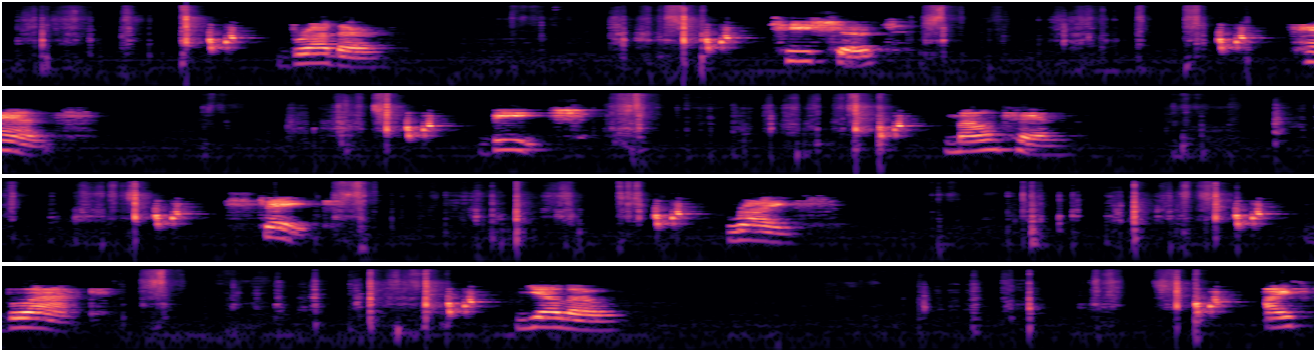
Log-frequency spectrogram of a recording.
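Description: A talking flash card toy speaks words through a small loudspeaker.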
